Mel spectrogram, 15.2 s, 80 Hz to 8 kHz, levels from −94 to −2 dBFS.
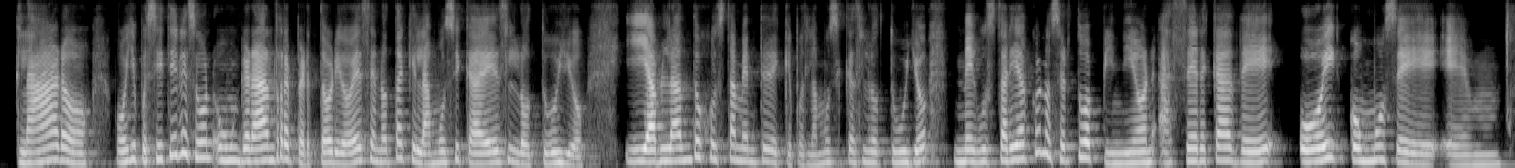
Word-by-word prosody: Claro. 195 Hz, -1 st, +2 dB, 0.2 s
Oye, 205 Hz, +5 st, 0 dB
pues 210 Hz, -2 st, -2 dB
sí 245 Hz, -, 0 dB
tienes 320 Hz, +4 st, -1 dB
un 275 Hz, 0 st, +1 dB
un 230 Hz, 0 st, +1 dB
gran 220 Hz, +2 st, +5 dB
repertorio, 185 Hz, -, 0 dB
¿eh?, 210 Hz, +4 st, +2 dB
se 230 Hz, 0 st, -3 dB
nota 200 Hz, +6 st, -2 dB
que 225 Hz, -, -2 dB
la 175 Hz, -3 st, +1 dB
música 190 Hz, -1 st, 0 dB
es 190 Hz, +2 st, +1 dB
lo 180 Hz, -6 st, -2 dB
tuyo. 175 Hz, -4 st, -1 dB, 0.4 s
Y 210 Hz, +1 st, +2 dB
hablando 220 Hz, +5 st, +4 dB
justamente 240 Hz, -6 st, -4 dB
de 195 Hz, -2 st, -3 dB
que, 165 Hz, -4 st, -9 dB
pues, 165 Hz, -1 st, -11 dB
la 165 Hz, -, -6 dB
música 190 Hz, +3 st, -7 dB
es 195 Hz, +2 st, -9 dB
lo 195 Hz, -2 st, -2 dB
tuyo, 195 Hz, +3 st, -1 dB, 0.3 s
me 205 Hz, 0 st, +1 dB
gustaría 220 Hz, +5 st, +1 dB
conocer 265 Hz, -9 st, -3 dB
tu 280 Hz, -, +1 dB
opinión 190 Hz, -6 st, 0 dB
acerca 215 Hz, +4 st, -1 dB
de 200 Hz, +2 st, 0 dB, 0.2 s
hoy 230 Hz, +5 st, +4 dB
cómo 225 Hz, +1 st, +2 dB
se, 185 Hz, -7 st, -1 dB, 0.2 s
em, 160 Hz, +1 st, -5 dB
205 Hz, 160 wpm, -22 LUFS, 190-230 Hz, 0.4 s, gran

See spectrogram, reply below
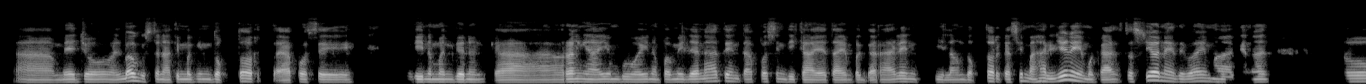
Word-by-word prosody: ah, 110 Hz, -1 st, -2 dB
medyo 115 Hz, +1 st, 0 dB
halimbawa 125 Hz, +10 st, +4 dB
gusto 130 Hz, -1 st, -2 dB
nating 115 Hz, +1 st, -1 dB
maging 120 Hz, 0 st, -4 dB
doktor 140 Hz, -2 st, +2 dB, 0.2 s
tapos, 105 Hz, +4 st, -1 dB
eh, 115 Hz, -1 st, 0 dB, 0.5 s
hindi 125 Hz, -, 0 dB
naman 120 Hz, 0 st, 0 dB
gano'n 115 Hz, -1 st, +2 dB
karangya 110 Hz, +3 st, +1 dB
yung 120 Hz, -1 st, -2 dB
buhay 120 Hz, 0 st, -1 dB
ng 120 Hz, -, -3 dB
pamilya 120 Hz, +1 st, +1 dB
natin 145 Hz, +1 st, -1 dB
tapos 130 Hz, +2 st, -3 dB
hindi 120 Hz, -1 st, -3 dB
kaya 110 Hz, -1 st, +1 dB
tayong 105 Hz, 0 st, 0 dB
pag-aralin 110 Hz, +5 st, -1 dB, 0.2 s
bilang 110 Hz, -1 st, -4 dB
doktor 135 Hz, +3 st, -1 dB
kasi 120 Hz, +7 st, -1 dB
mahal 135 Hz, +3 st, +1 dB
'yon, 195 Hz, +6 st, +6 dB
eh, 160 Hz, -, +4 dB
magastos 115 Hz, +3 st, -1 dB
'yon, 190 Hz, -3 st, +7 dB
eh, 145 Hz, -4 st, 0 dB
di 125 Hz, -, -1 dB
ba 150 Hz, +3 st, +1 dB
yung 145 Hz, -, -6 dB
mga 120 Hz, -2 st, -1 dB
gano'n. 120 Hz, 0 st, -3 dB, 0.8 s
So, 140 Hz, -, -2 dB
120 Hz, 165 wpm, -25 LUFS, 110-130 Hz, 0.8 s, yon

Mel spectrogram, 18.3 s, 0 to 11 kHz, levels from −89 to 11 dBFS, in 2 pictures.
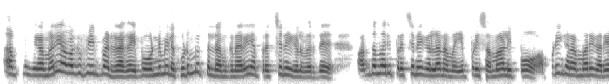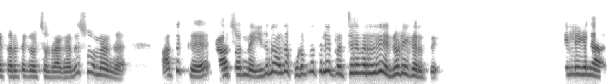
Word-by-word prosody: அப்படிங்கிற 260 Hz, -3 st, -2 dB
மாரி 270 Hz, +10 st, 0 dB
அவங்க 310 Hz, -1 st, +3 dB
ஃபீல் 305 Hz, -4 st, -5 dB
பண்றாங்க. 205 Hz, -5 st, +2 dB
"இப்ப 230 Hz, +4 st, -4 dB
ஒண்ணுமே 280 Hz, +5 st, -3 dB
இல்ல". 235 Hz, -, +1 dB
குடும்பத்துல 300 Hz, -4 st, -2 dB
நமக்கு 205 Hz, 0 st, -5 dB
நறைய 260 Hz, +6 st, +2 dB
பிரச்சனைகள் 205 Hz, -1 st, -1 dB
வருது 185 Hz, +1 st, -1 dB, 0.6 s
அந்த 260 Hz, +6 st, -7 dB
மாரி 305 Hz, 0 st, +3 dB
பிரச்சனைகல்லாம் 240 Hz, -2 st, +1 dB
நாம 200 Hz, -2 st, -3 dB
எப்படி 235 Hz, +4 st, -3 dB
சமாளிப்போம்? 220 Hz, 0 st, 0 dB
அப்படிங்கிற 290 Hz, -5 st, -2 dB
மாரி 240 Hz, +1 st, +2 dB
நறைய 215 Hz, +1 st, +1 dB
கருத்துகள் 200 Hz, -1 st, -1 dB
சொல்றாங்கன்னு 185 Hz, -, -3 dB
சொன்னாங்க. 245 Hz, -, -1 dB, 0.8 s
அதுக்கு 405 Hz, -, -2 dB, 0.3 s
நான் 245 Hz, +4 st, +4 dB
சொன்னேன், 245 Hz, -6 st, +1 dB
இதனாலதான் 335 Hz, +3 st, 0 dB
குடும்பத்திலேயே 375 Hz, +8 st, 0 dB
பிரச்சனை 315 Hz, +3 st, +2 dB
வரது 320 Hz, +4 st, +5 dB
என்னுடைய 290 Hz, +5 st, +2 dB
கருத்து. 225 Hz, -, -2 dB, 2.0 s
இல்லீங்களா? 270 Hz, -5 st, +4 dB
245 Hz, 115 wpm, -23 LUFS, 210-295 Hz, 2.0 s, வரது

